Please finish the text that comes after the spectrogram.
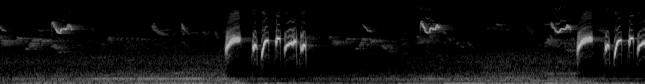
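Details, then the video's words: Red-whiskered bulbul used as a decoy, singing combative song to call wild birds and train singers: two loud phrases of quick, slurred whistles, with softer high chirps and a low hum between them. "Chào mào mồi hót đấu gọi bổi căng lửa, luyện chào mào sổ giọng hót đấu căng"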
